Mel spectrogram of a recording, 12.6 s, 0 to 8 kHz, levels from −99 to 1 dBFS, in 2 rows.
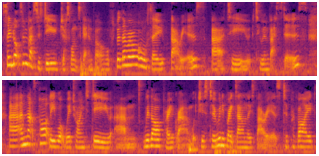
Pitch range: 190-240 Hz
